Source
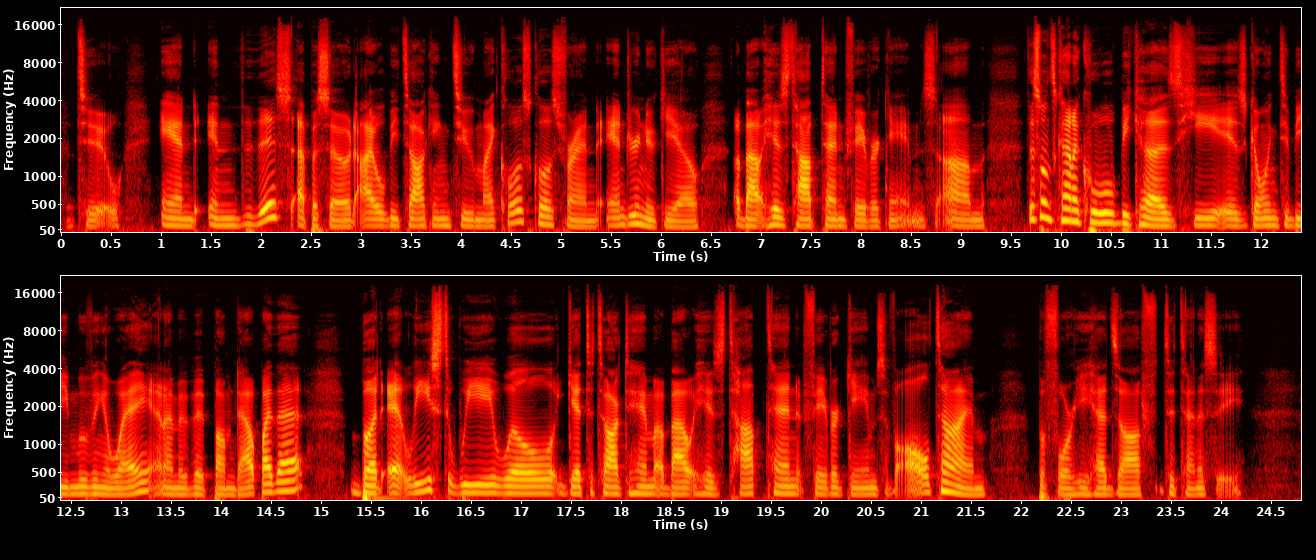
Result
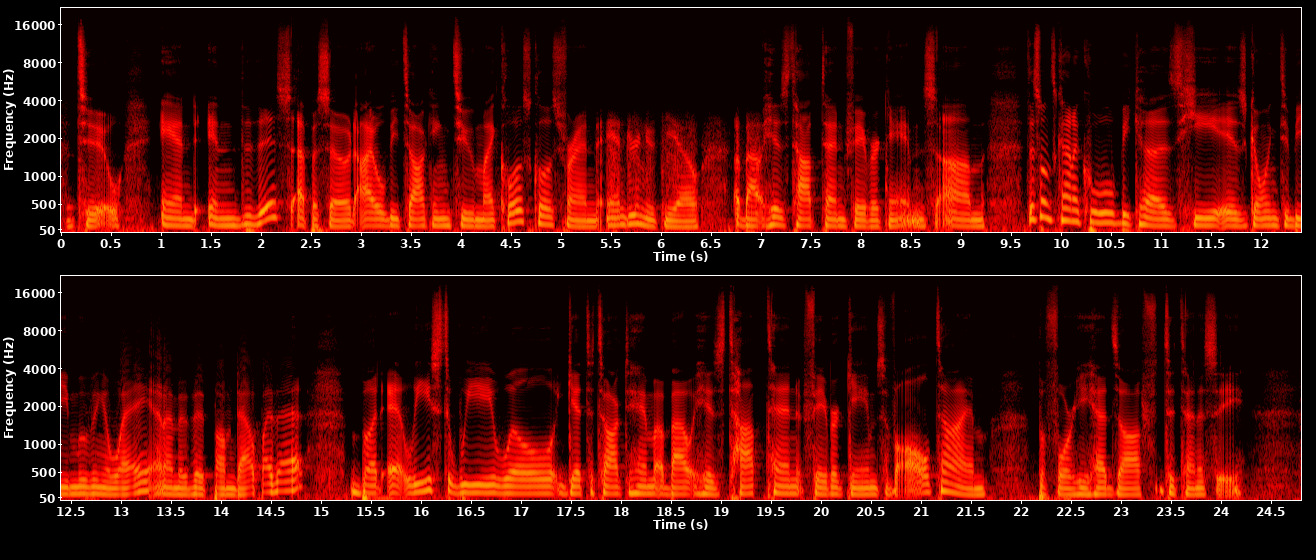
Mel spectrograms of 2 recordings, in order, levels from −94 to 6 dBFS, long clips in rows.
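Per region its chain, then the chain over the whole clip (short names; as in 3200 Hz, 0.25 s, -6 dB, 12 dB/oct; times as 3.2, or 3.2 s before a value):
5.34–7.02 CVSD 16 kbps + LPF 2400 Hz 24 dB/oct
12.63–14.72 switching dead time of 0.08 ms + LPF 2300 Hz 6 dB/oct + negative-ratio compressor -30 dBFS, ratio -0.5
whole clip: tilt shelf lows +7 dB, about 1300 Hz; compressor 6:1, threshold -32 dBFS; gain -3 dB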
